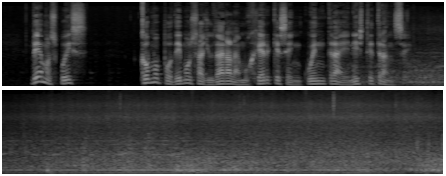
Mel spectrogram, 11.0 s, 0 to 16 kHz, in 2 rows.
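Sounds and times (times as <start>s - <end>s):
speech: 0.4s - 1.1s, 1.7s - 5.5s
deep continuous rumble of thunder: 3.9s - 11.0s
heavy rain falling in a thunderstorm: 4.1s - 11.0s.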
